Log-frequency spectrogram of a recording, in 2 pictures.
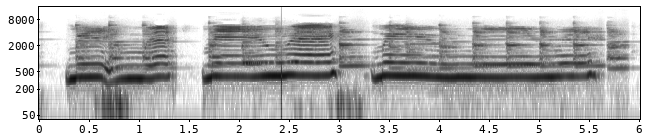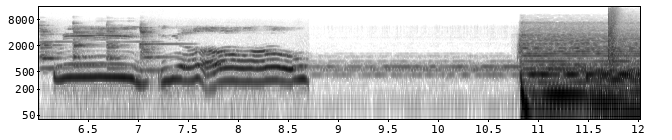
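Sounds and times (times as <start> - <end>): children's tune sung in held notes: 0.0 - 9.0.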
